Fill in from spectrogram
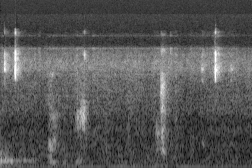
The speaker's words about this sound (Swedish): Så tar jag och klickar fram nästa lilla videosekvens här.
